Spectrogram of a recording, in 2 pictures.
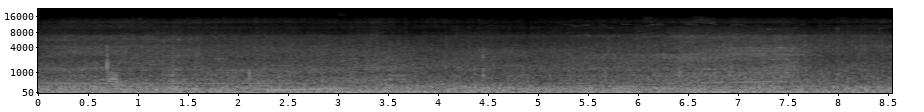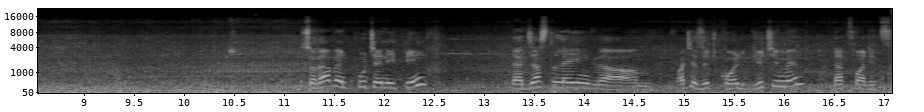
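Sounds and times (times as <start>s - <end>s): road traffic noise: 0.0s - 17.0s.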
